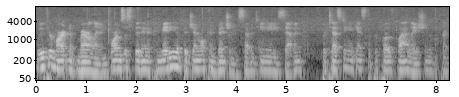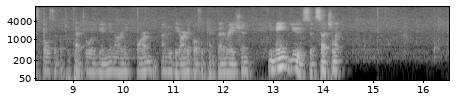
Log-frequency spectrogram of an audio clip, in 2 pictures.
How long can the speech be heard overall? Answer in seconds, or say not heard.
14 s.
